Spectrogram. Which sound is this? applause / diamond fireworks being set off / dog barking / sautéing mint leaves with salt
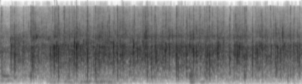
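applause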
